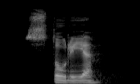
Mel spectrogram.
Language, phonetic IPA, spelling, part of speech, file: Russian, [ˈstulʲjə], стулья, noun, Ru-стулья.ogg
- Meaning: nominative/accusative plural of стул (stul)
